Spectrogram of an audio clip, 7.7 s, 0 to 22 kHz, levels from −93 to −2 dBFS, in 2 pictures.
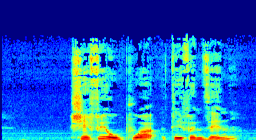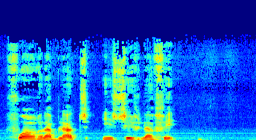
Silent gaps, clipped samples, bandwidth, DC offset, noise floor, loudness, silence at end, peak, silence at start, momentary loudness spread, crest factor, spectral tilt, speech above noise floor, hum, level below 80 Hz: none; under 0.1%; 16.5 kHz; under 0.1%; -57 dBFS; -17 LUFS; 0.85 s; -2 dBFS; 1.05 s; 13 LU; 16 dB; -4 dB/octave; 41 dB; none; -58 dBFS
